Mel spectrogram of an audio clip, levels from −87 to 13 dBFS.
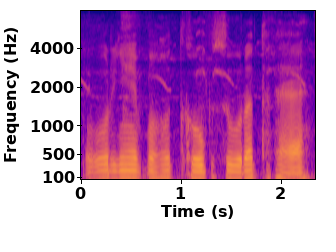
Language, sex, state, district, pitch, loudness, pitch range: Hindi, male, Uttar Pradesh, Saharanpur, 105 Hz, -17 LUFS, 100-110 Hz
